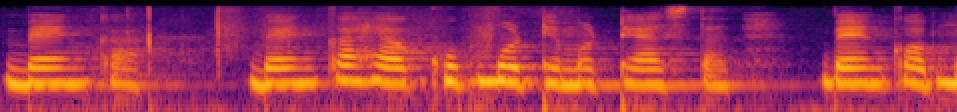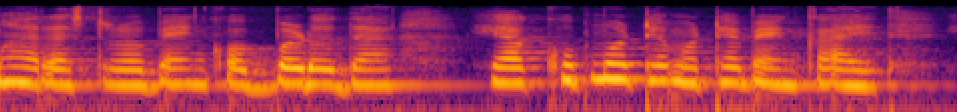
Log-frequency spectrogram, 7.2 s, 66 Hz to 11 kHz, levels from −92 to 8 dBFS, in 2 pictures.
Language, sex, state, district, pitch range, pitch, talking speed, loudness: Marathi, female, Maharashtra, Pune, 235-260 Hz, 245 Hz, 160 wpm, -16 LUFS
